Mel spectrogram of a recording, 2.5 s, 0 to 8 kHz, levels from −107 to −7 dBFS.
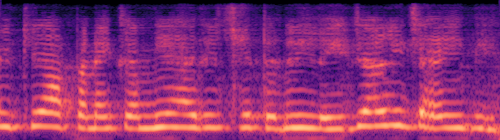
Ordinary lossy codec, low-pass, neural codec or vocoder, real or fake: none; 7.2 kHz; codec, 24 kHz, 1 kbps, SNAC; fake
